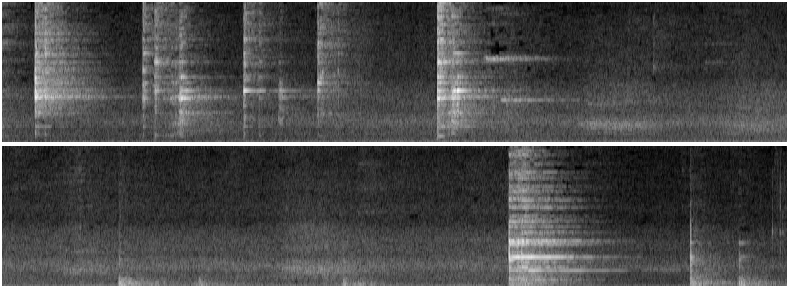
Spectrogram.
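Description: Chickpea and microgreens salad with carrot being mixed in a bowl: scattered clinks and knocks of a utensil against the bowl, a few sharp ones standing out over soft background noise, no talk.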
